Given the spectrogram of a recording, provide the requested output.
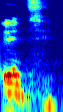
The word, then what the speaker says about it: ensi: Eh, Patesi se pronuncia ensi.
